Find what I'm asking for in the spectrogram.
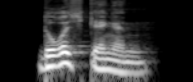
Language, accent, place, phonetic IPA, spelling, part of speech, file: German, Germany, Berlin, [ˈdʊʁçˌɡɛŋən], Durchgängen, noun, De-Durchgängen.ogg
- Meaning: dative plural of Durchgang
